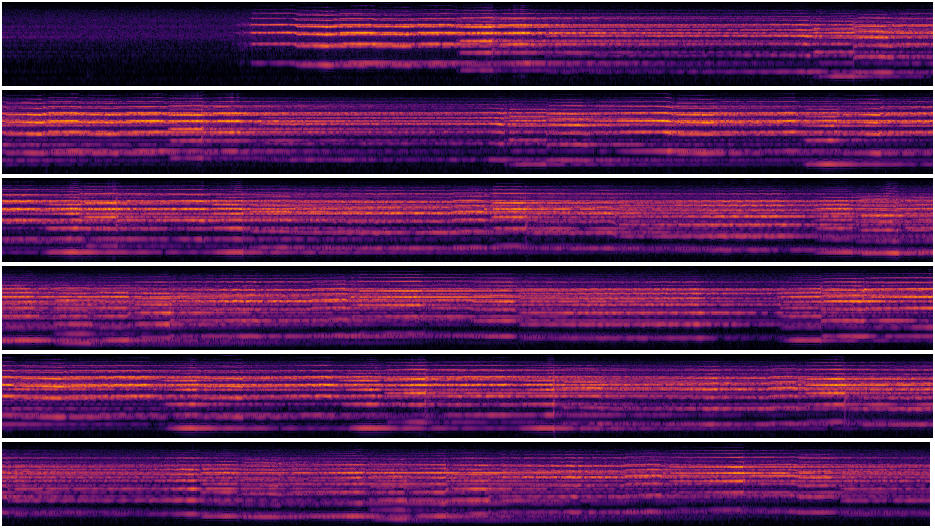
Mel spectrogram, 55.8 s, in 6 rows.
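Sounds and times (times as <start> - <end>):
violin: 2.3 - 55.8.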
